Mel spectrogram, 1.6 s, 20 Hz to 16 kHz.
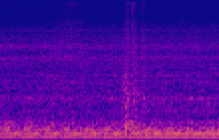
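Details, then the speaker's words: Jeep 4.7 V8 dead cold start at about 12°F, AMSOIL oil, new battery: quiet even idle with no lifter clatter, only a faint steady hum from the power steering pump, which barely works anymore and needs replacing. "The only thing you can hear is the power steering pump, which the power steering doesn't really work anymore. I need to replace the pump."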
